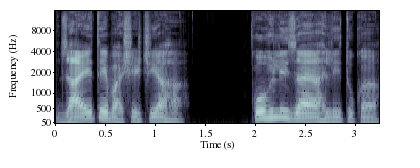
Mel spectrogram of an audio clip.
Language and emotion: Goan Konkani, neutral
